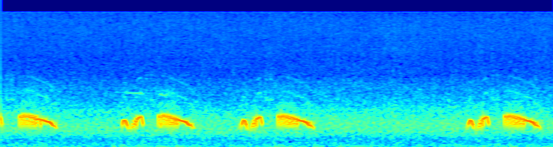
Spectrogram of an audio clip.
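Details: Repeated spotted dove coos meant to lure wild doves into traps: several phrases of a short warbling double note and a longer, downward-sliding coo, with gaps of up to two seconds.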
